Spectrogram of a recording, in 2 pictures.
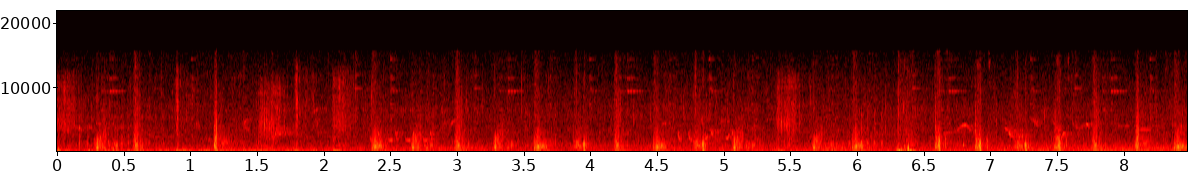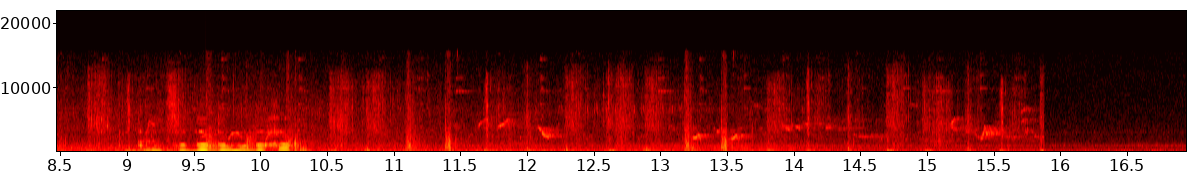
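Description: Footsteps crunch steadily over leaves and forest ground.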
